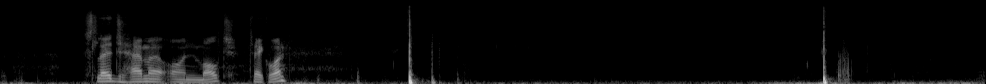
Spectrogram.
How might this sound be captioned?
180081 Sledge Hammer on Mulch 01
A sledge hammer slamming the ground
